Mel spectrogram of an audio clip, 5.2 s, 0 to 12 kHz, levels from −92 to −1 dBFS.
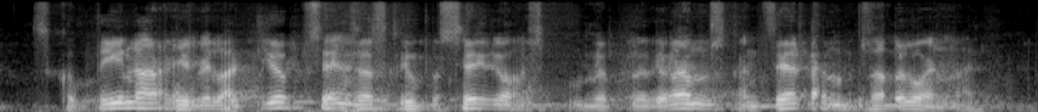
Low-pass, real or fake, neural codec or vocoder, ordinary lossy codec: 10.8 kHz; fake; codec, 24 kHz, 1.5 kbps, HILCodec; none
